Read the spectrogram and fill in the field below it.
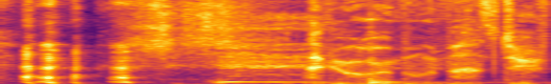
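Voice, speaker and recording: A raspy, put-on character voice at a fairly high pitch cuts through clear background noise. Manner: playful, exaggerated.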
